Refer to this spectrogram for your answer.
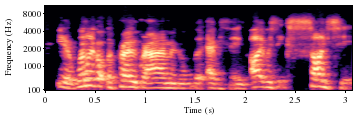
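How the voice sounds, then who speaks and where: This woman speaks at a fairly quick pace. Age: 60s. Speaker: health and wellness coach. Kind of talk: podcast interview. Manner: halting, many fillers and restarts.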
